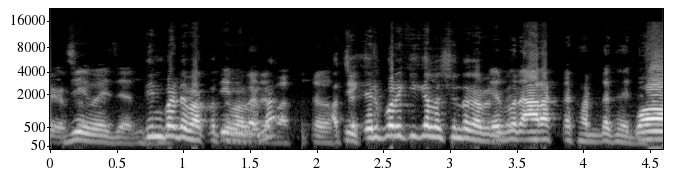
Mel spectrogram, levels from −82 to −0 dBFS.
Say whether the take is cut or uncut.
cut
